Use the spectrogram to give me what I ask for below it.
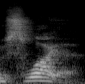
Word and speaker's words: Ushuaia: And I keep deleting it, the thing, thinking I won't need to remember how to pronounce it. So I knew I was going to... Ushuaia is what it's called.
